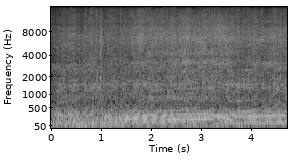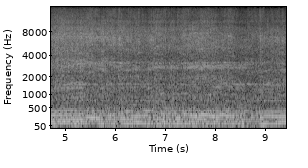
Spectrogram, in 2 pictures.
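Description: A Yamaha WR125R motorcycle rides along a small country road, its engine droning steadily with rising and falling revs through gear changes, loud and close with constant wind rush throughout.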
